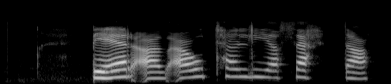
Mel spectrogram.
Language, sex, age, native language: Icelandic, female, 7, Icelandic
